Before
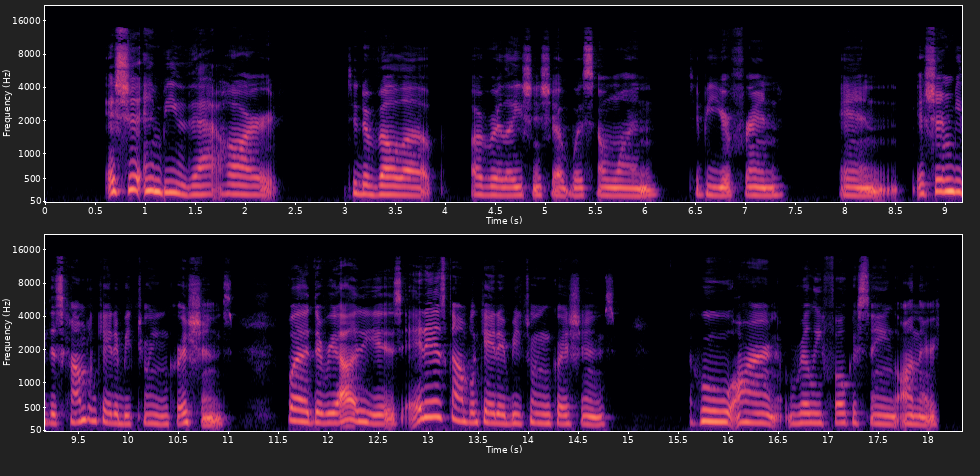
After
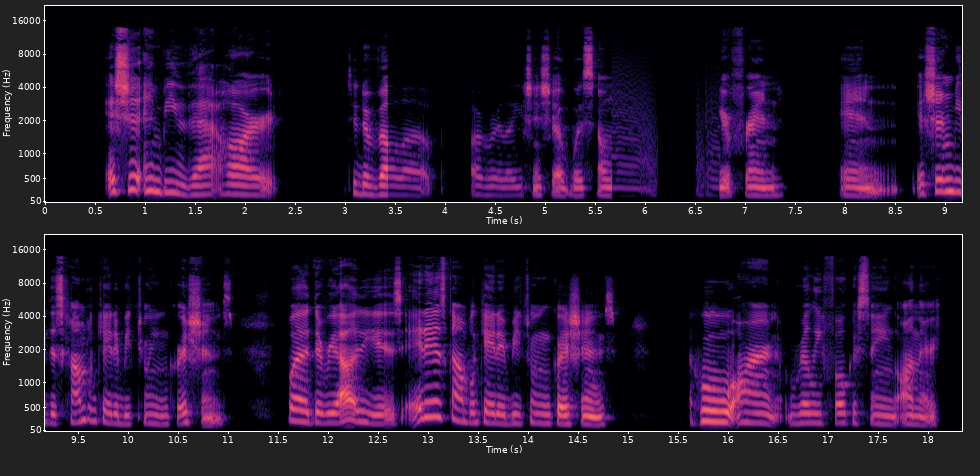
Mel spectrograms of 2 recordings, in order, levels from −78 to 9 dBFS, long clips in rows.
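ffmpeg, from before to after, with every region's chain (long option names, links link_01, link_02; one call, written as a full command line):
ffmpeg -i in.wav -filter_complex "[0:a]asettb=1/sr,asplit=3[link_01][link_02][link_03];[link_01]atrim=end=3.434[link_04];[link_02]atrim=start=3.43:end=4.83,asetpts=PTS-STARTPTS,afade=type=in:duration=0.004:curve=qsin,afade=type=out:start_time=1.396:duration=0.004:curve=qsin,lowpass=2000,acompressor=threshold=-28dB:ratio=16:attack=3.2:release=140:knee=1:detection=peak[link_05];[link_03]atrim=start=4.826[link_06];[link_04][link_05]acrossfade=duration=0.004:curve1=hsin:curve2=qsin[link_07];[link_07][link_06]acrossfade=duration=0.004:curve1=qsin:curve2=hsin,asettb=1/sr,asplit=3[link_08][link_09][link_10];[link_08]atrim=end=5.674[link_11];[link_09]atrim=start=5.67:end=6.76,asetpts=PTS-STARTPTS,afade=type=in:duration=0.004:curve=qsin,afade=type=out:start_time=1.086:duration=0.004:curve=qsin,aeval=exprs='(tanh(100*val(0)+0.65)-tanh(0.65))/100':channel_layout=same,aeval=exprs='val(0)*gte(abs(val(0)),0.01)':channel_layout=same[link_12];[link_10]atrim=start=6.756[link_13];[link_11][link_12]acrossfade=duration=0.004:curve1=hsin:curve2=qsin[link_14];[link_14][link_13]acrossfade=duration=0.004:curve1=qsin:curve2=hsin,asettb=1/sr,asplit=3[link_15][link_16][link_17];[link_15]atrim=end=14.294[link_18];[link_16]atrim=start=14.29:end=16.07,asetpts=PTS-STARTPTS,afade=type=in:duration=0.004:curve=qsin,afade=type=out:start_time=1.776:duration=0.004:curve=qsin,acontrast=85,highpass=160,lowpass=4300[link_19];[link_17]atrim=start=16.066[link_20];[link_18][link_19]acrossfade=duration=0.004:curve1=hsin:curve2=qsin[link_21];[link_21][link_20]acrossfade=duration=0.004:curve1=qsin:curve2=hsin,highpass=450,adynamicequalizer=threshold=0.0126:dfrequency=1700:dqfactor=0.7:tfrequency=1700:tqfactor=0.7:attack=5:release=100:ratio=0.375:range=2.5:mode=boostabove:tftype=highshelf,volume=-1dB" out.wav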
